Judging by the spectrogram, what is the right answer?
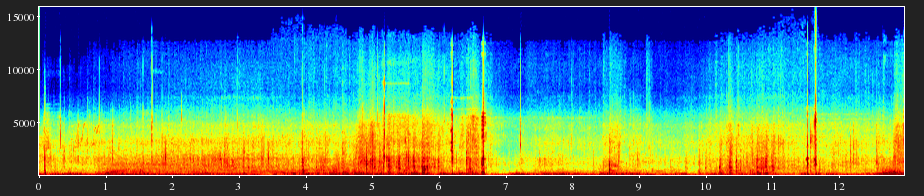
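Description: Wind buffeting a helmet-mounted action camera's microphone as a mountain bike rides fast down a dirt trail. Tyre noise and sharp clacks of the bike rattling over bumps and roots come through it, the loudest knock a bit past halfway.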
